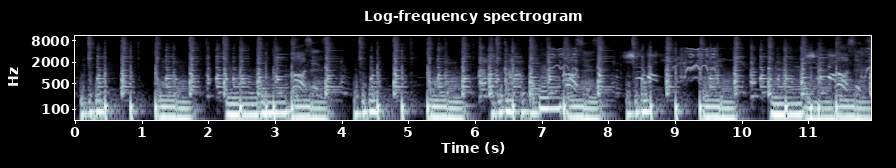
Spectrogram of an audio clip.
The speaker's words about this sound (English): This is a Funhouse Mirror version of Dixieland. It has an infectious sousaphone bass line, funky banjo, and a propulsive groove that kind of reminds me of ….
